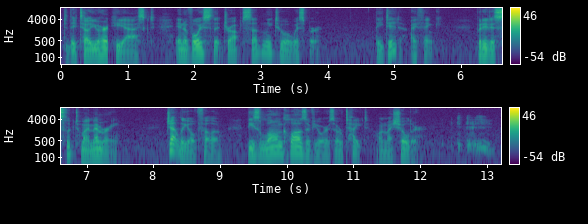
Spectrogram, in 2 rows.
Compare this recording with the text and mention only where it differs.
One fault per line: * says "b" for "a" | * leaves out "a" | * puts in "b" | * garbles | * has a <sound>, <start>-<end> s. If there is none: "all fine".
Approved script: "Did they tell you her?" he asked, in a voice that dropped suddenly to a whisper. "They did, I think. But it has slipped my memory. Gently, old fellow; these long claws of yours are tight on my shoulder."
* has a throat clearing, 12.3-13.1 s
